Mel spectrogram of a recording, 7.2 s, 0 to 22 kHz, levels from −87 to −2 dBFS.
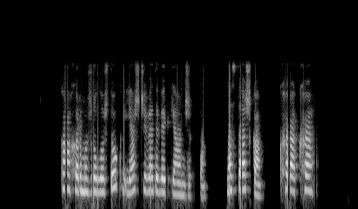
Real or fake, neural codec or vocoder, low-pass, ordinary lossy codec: real; none; 7.2 kHz; Opus, 24 kbps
